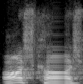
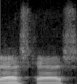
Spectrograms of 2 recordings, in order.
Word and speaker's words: Oshkosh: I didn't get Oshkosh right until like 4 months of living. I kept calling it Ashcash.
